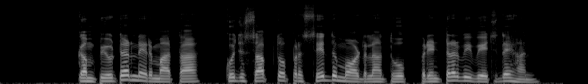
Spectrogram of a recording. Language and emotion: Punjabi, neutral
